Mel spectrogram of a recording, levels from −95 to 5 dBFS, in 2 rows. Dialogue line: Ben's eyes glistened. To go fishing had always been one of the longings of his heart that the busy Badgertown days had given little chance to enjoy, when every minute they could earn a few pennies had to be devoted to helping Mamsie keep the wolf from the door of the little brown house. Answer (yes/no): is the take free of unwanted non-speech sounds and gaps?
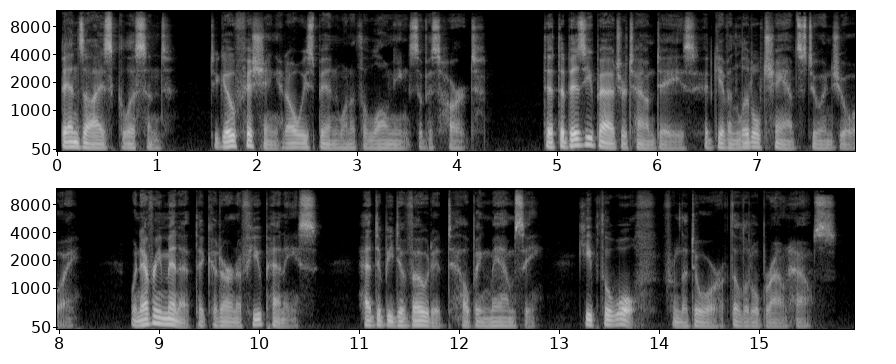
yes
